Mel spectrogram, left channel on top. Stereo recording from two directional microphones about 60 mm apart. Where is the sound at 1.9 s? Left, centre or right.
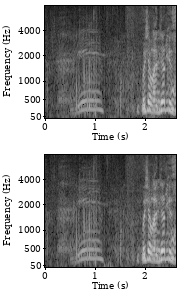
Left.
